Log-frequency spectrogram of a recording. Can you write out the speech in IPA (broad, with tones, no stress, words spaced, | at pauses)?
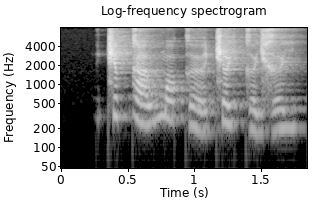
cə˦˥k̚ɣa˧˥wmɔ˧kəː˨˩˦ cə˧jkə˨˩jɣə˧j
